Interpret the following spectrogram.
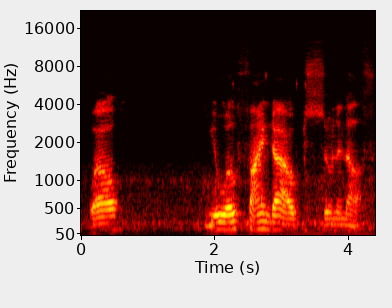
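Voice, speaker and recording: In a put-on character voice, a man speaks at a very slow pace with a medium pitch. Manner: ominous.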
